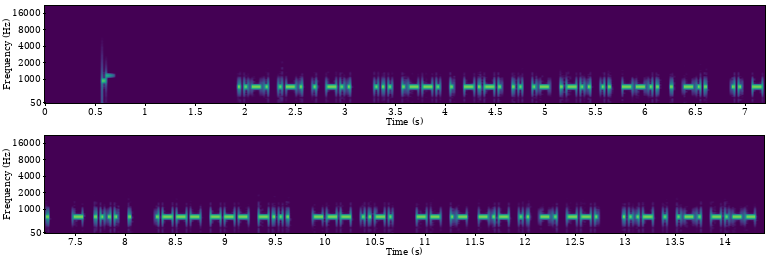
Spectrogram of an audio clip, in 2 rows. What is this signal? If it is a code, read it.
Morse code, heard as a keyed tone, about 34 wpm, 700 Hz. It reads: FRED SPECIALIZED IN THE JOB OF MAKING VERY
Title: Pangram Challenge v2 - 35wpm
